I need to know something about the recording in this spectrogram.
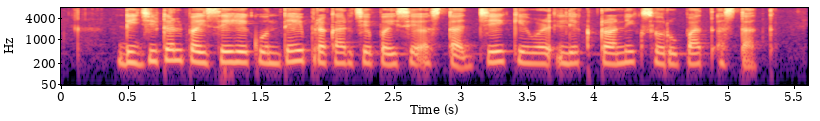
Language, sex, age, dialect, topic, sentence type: Marathi, female, 36-40, Varhadi, banking, statement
